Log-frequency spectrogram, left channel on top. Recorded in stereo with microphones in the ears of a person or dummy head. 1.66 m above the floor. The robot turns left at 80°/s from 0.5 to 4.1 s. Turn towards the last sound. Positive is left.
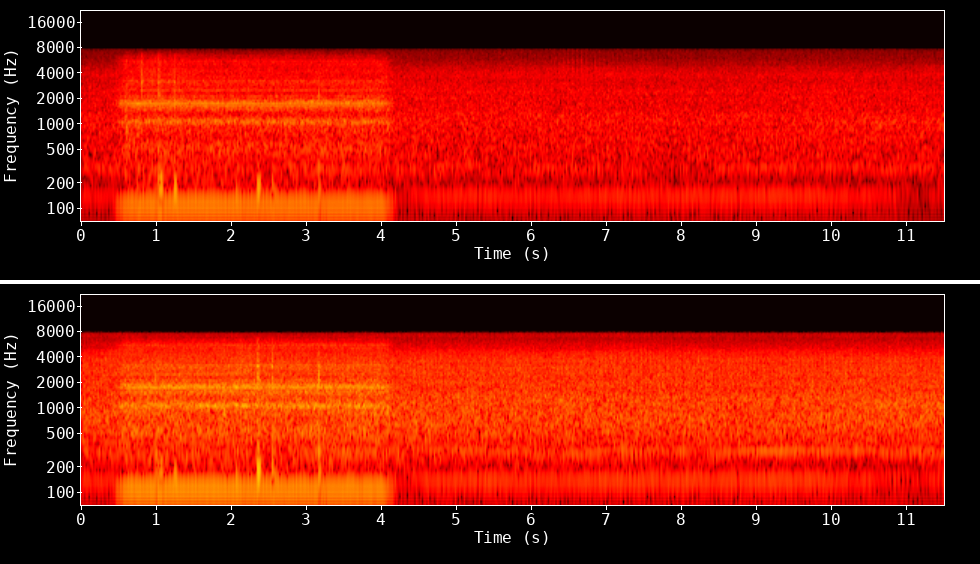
No sound to turn to.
